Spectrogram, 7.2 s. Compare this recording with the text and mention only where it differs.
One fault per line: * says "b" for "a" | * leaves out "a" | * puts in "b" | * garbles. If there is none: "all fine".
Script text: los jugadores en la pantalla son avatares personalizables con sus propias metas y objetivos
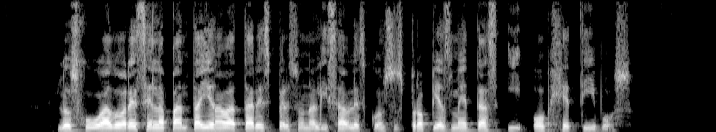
* leaves out "son"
